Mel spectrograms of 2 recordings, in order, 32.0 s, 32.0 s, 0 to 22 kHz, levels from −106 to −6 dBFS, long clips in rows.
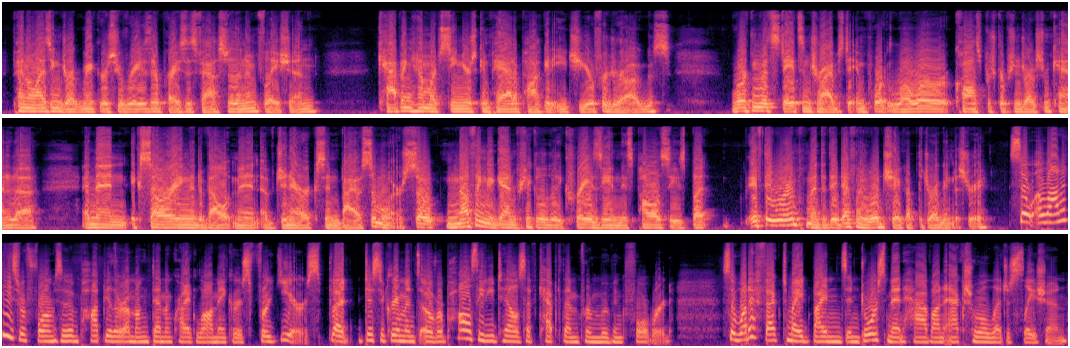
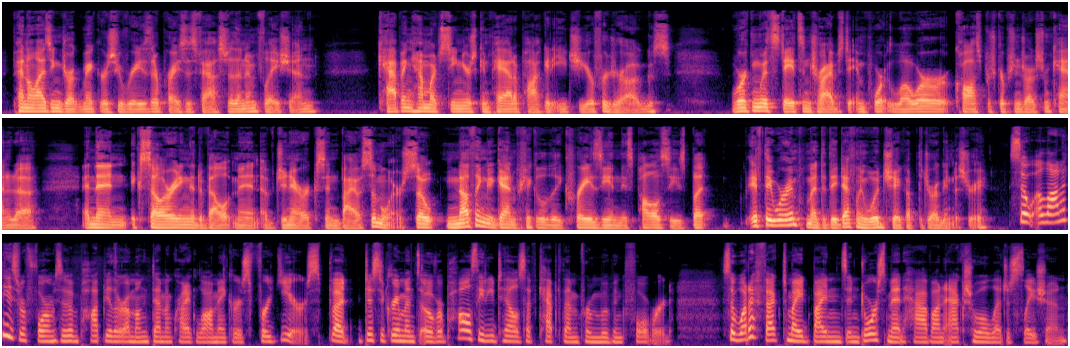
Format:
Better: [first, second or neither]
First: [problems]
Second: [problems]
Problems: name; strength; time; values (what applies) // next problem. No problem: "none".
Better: second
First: distortion; heavy; 6 dB below the speech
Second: none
